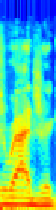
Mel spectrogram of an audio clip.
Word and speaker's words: Roderick: 2 syllables. Now, do I never say your name right? It's Roderick.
